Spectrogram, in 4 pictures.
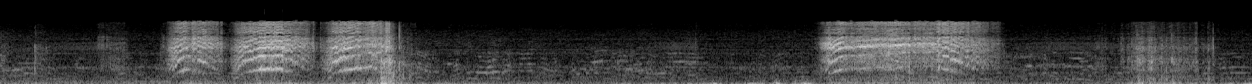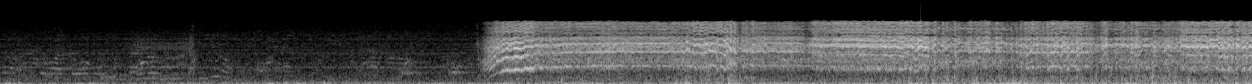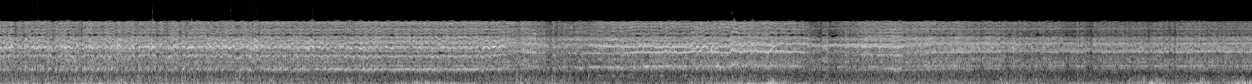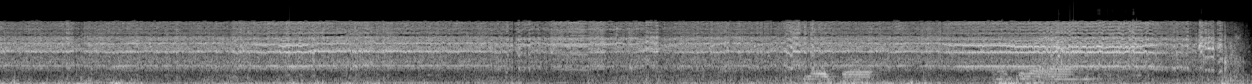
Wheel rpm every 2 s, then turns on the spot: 70, 60, 0, 10, 110, 10, 0, 0, 160, 230, 220, 220, 210, 210, 210, 210, 220, 230, 230, 230, 230, 220, 230, 220, 140.
10-12 48-50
